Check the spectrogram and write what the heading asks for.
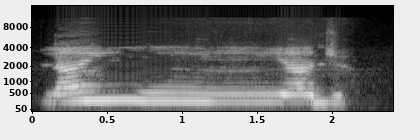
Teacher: whilst joining the lam to the ya mushaddad, we're going to produce a 2-second nasal sound because of the noon sakin. Okay, so and then afterwards we're going to join the jim onto that.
